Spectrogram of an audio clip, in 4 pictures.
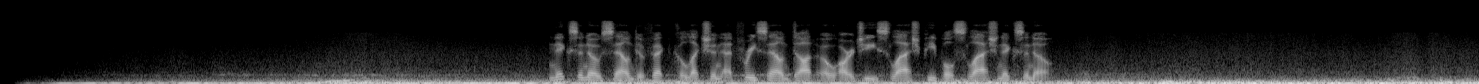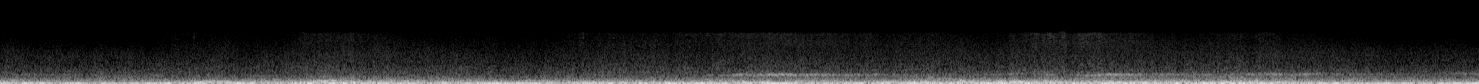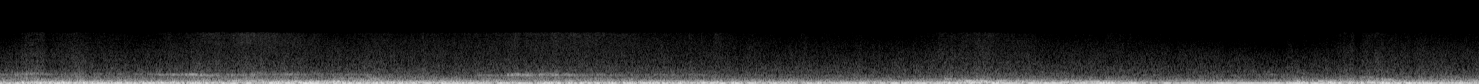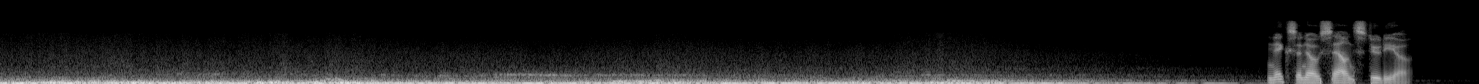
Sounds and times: wind 0.3 - 56.3
white noise 5.3 - 10.6
white noise 57.1 - 58.4

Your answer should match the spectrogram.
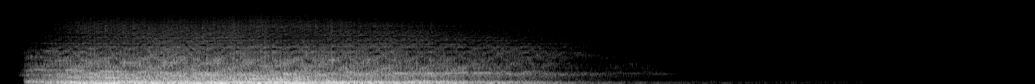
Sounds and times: Space monster Roar 0.2 - 6.2

